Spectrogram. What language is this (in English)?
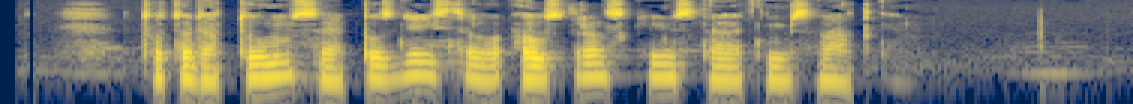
Czech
